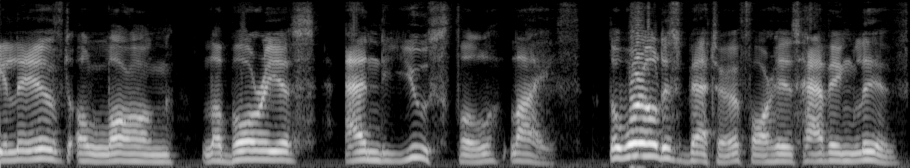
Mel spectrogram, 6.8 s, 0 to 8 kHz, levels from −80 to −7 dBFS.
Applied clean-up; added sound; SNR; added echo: none; none; none; none.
